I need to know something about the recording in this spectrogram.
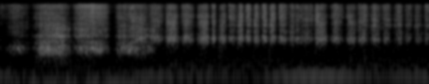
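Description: Wide-tooth plastic hair pick scraping a coat of white acrylic paint across a stretched canvas: a faint, dry rubbing scrape made of many fine rapid ticks as the teeth drag, strongest in the first second and a half.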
